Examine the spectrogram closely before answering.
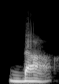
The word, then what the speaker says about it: the: পরবর্তী উদাহরণটা দেখেন দা ডগ, এখানে ডগ শব্দটার প্রথম অক্ষরটা কনসোনেন্ট ডি দিয়ে শুরু হয়েছে, যে কারণে এই ডির উচ্চারণ হবে হলো দা, দা ডগ। এবং শেষের উদাহরণটা দেখেন, এখানে হলো দি অ্যান্ড, এই অ্যান্ড শব্দটার প্রথম অক্ষরটা এ আছে, যে কারণে এই দির উচ্চারণ হবে হলো দি, এখানে দা হবে না।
